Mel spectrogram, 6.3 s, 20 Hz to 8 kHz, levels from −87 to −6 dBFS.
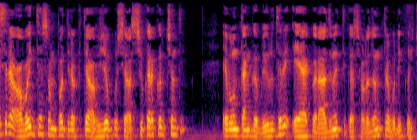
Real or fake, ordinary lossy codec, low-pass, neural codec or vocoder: real; none; 7.2 kHz; none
